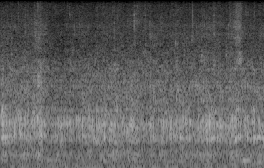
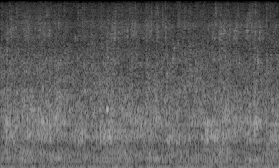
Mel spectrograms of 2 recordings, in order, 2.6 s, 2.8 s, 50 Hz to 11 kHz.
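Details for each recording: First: Marineland Emperor 400 aquarium filter before fix: loud, gravelly grinding buzz under gurgling water, impeller sounds crumbling inside and not pulling enough water to spin the bio-wheels. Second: Marineland Emperor 400 aquarium filter after fixing the impeller, which wasn't pulling enough water to turn the bio-wheels: steady water trickle and splash over a faint even motor hum; running quietly and normally.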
